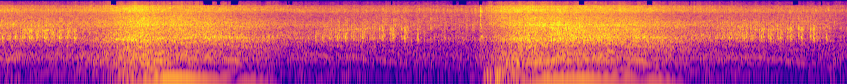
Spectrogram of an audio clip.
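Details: Vauxhall Corsa VXR/OPC petrol engine after an oil change revved twice from idle: faint fast ticking at idle and an odd note under revs; strange noise of unknown cause.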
